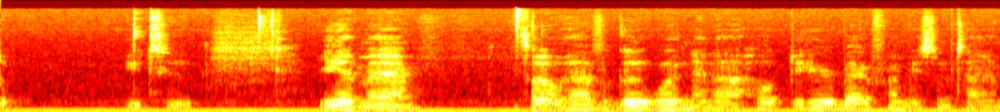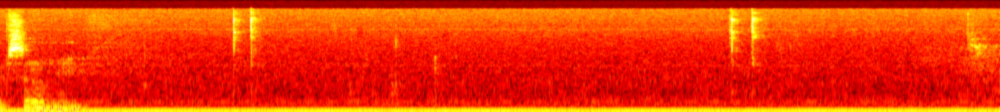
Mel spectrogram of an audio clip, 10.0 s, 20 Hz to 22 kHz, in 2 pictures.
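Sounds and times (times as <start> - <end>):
computer mouse clicks: 6.2 - 7.2, 8.6 - 8.9.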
